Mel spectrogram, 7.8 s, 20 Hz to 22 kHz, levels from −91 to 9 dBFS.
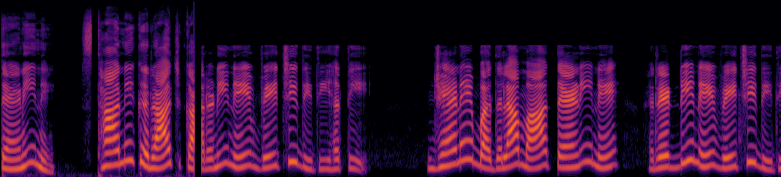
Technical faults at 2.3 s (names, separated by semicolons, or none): input switched to a poorer device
